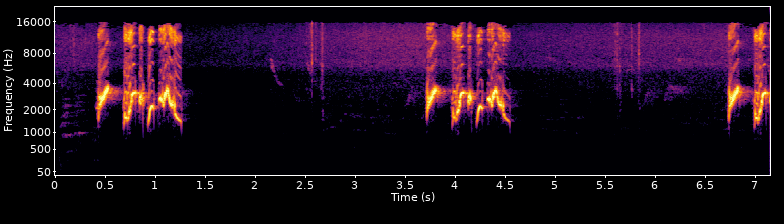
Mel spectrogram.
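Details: Red-whiskered bulbul fighting song used for training birds, sung in the morning: a loud phrase of four to five quick warbled notes repeated about every three seconds, three times, with quiet gaps.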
